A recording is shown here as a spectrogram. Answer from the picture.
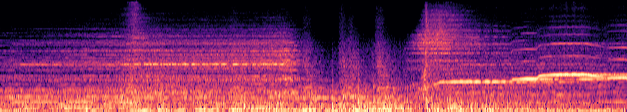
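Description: Dramatic background score: sustained low tones with several whooshing sweeps in the middle, then a high, held melodic line enters about two-thirds of the way through.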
